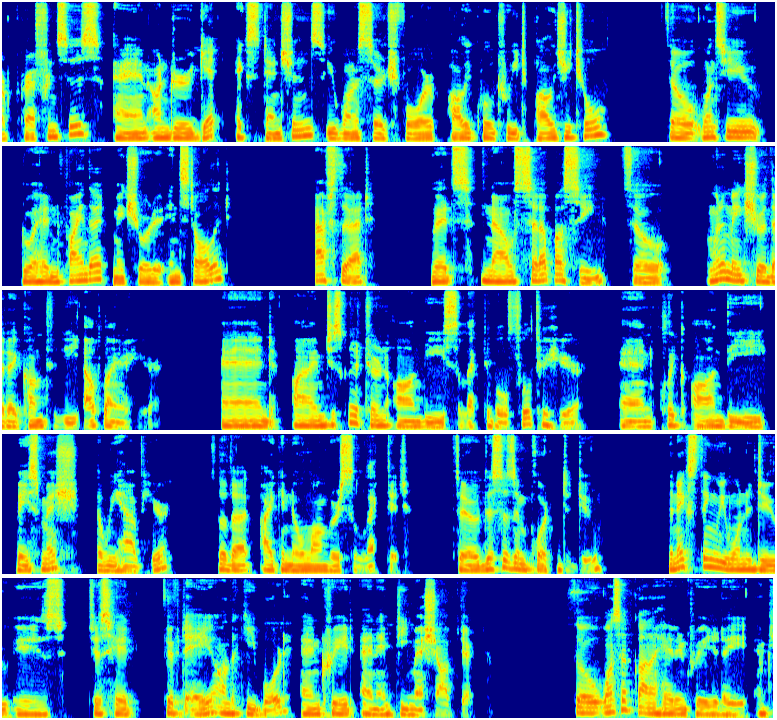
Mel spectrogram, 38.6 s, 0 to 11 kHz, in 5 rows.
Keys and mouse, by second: 17.3-20.5 drag, 23.5 click, 25.0 click, 31.1 shift+a.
